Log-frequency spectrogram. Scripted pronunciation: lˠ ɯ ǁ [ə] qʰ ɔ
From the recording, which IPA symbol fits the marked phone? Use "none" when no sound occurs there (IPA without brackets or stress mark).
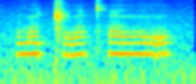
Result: ɔ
